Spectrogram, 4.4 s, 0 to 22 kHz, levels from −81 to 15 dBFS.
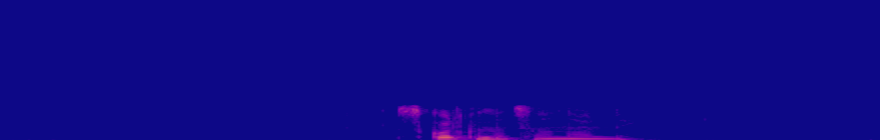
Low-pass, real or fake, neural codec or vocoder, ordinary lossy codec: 5.4 kHz; real; none; none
